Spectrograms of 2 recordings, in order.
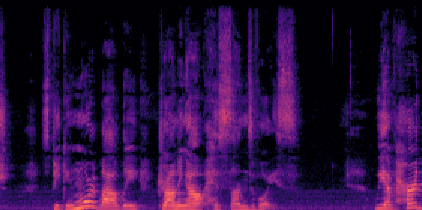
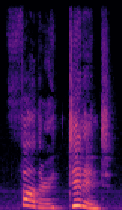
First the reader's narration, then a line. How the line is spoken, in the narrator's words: shrieked the boy in chains below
